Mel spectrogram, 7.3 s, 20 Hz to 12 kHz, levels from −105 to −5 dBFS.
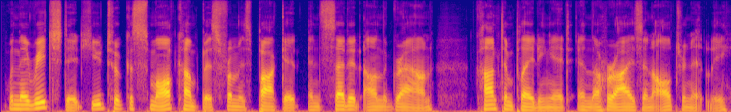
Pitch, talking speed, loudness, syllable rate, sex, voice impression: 100 Hz, 195 wpm, -20 LUFS, 5.5 syllables/s, male, masculine, middle-aged, slightly tensed, powerful, bright, muffled, slightly raspy, intellectual, mature, friendly, wild, slightly strict, slightly modest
